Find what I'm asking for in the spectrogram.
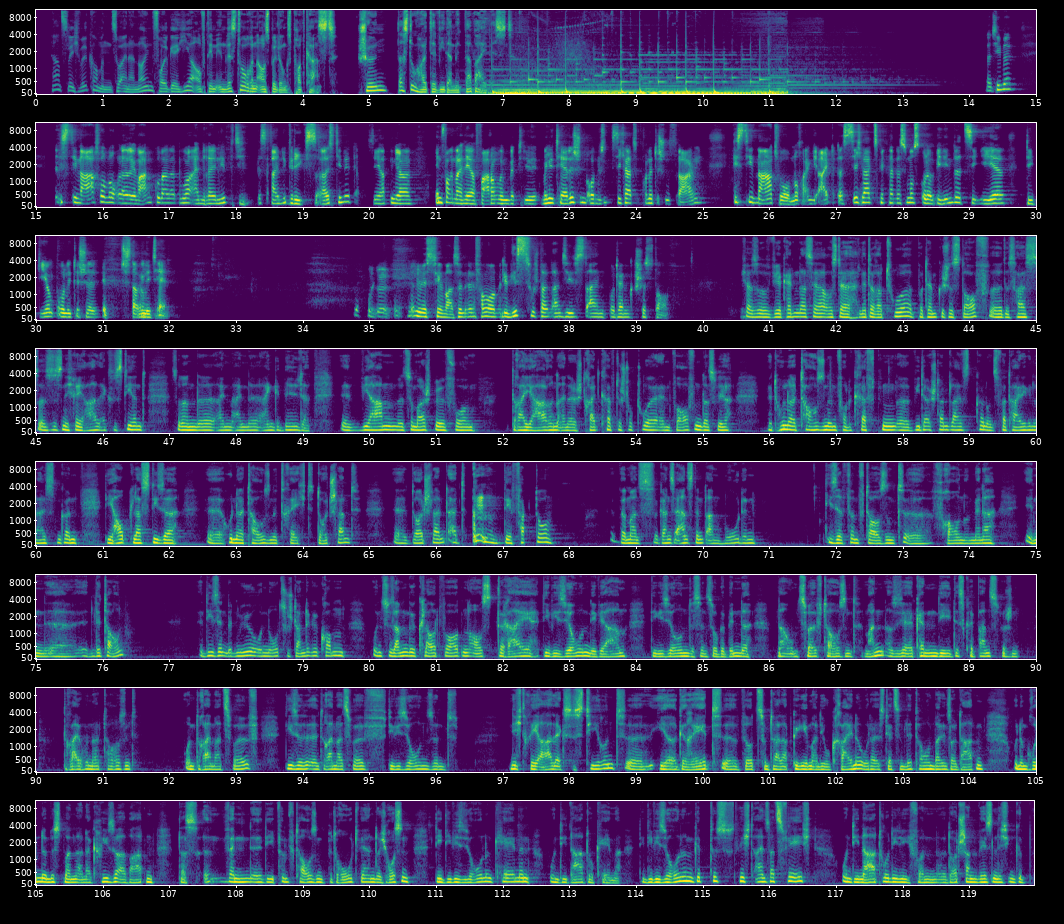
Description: In dieser brisanten Diskussion
Die beiden Experten geben tiefe Einblicke in geopolitische Machtverschiebungen und die wachsenden Spannungen zwischen USA, Europa und China. Eine schonungslose Analyse der aktuellen Weltlage und Europas Position darin.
